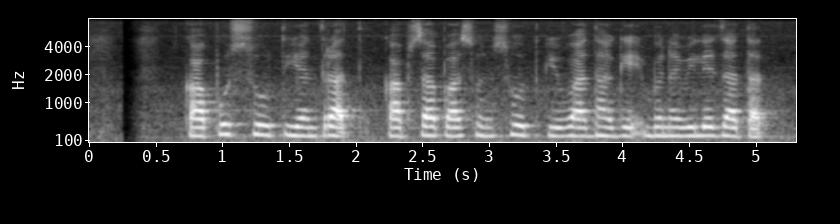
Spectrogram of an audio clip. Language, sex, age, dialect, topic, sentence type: Marathi, female, 25-30, Northern Konkan, agriculture, statement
